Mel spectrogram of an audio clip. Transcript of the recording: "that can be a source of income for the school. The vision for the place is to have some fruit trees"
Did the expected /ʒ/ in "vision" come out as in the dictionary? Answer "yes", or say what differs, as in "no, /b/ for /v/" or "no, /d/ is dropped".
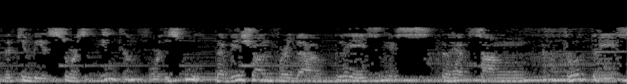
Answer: no, /ʃ/ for /ʒ/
